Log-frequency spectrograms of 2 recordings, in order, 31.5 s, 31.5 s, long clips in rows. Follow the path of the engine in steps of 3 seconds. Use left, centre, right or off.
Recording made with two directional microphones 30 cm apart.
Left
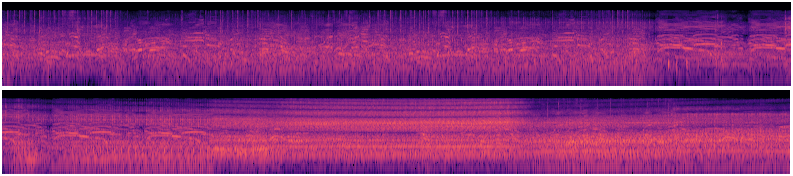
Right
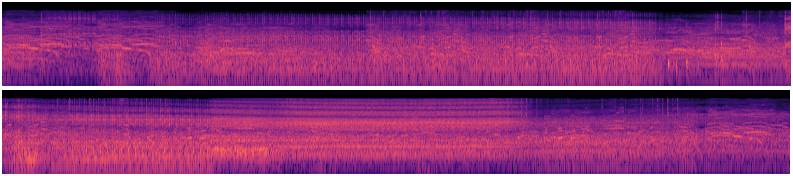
right, right, right, right, right, right, right, centre, left, left, left.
